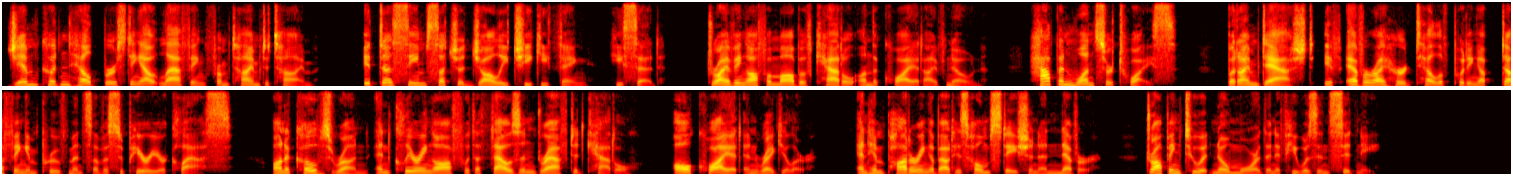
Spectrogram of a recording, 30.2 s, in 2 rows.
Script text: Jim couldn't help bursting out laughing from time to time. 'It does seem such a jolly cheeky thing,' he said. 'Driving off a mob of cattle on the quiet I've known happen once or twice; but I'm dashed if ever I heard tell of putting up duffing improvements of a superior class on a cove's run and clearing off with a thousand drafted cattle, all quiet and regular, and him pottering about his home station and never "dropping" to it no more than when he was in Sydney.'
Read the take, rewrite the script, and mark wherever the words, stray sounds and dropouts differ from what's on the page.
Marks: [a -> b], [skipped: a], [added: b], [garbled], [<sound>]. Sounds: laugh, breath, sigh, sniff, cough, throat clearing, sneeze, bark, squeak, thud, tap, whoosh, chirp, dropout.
Jim couldn't help bursting out laughing from time to time. 'It does seem such a jolly cheeky thing,' he said. 'Driving off a mob of cattle on the quiet I've known happen once or twice; but I'm dashed if ever I heard tell of putting up duffing improvements of a superior class on a cove's run and clearing off with a thousand drafted cattle, all quiet and regular, and him pottering about his home station and never "dropping" to it no more than [when -> if] he was in Sydney.'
